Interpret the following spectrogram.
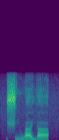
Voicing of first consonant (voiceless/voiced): voiceless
